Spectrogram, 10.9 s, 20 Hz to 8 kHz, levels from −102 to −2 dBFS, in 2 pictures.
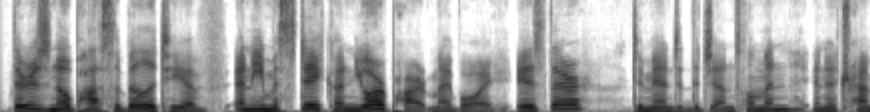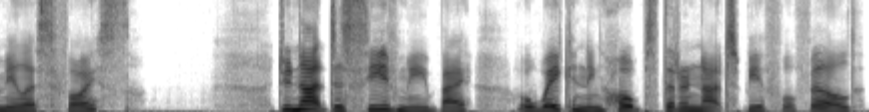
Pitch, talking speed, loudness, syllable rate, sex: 230 Hz, 190 wpm, -19 LUFS, 6.6 syllables/s, female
